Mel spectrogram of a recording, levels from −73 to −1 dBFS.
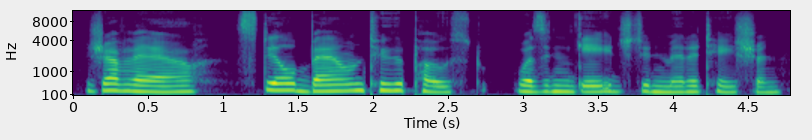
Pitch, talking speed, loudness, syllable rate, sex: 200 Hz, 125 wpm, -17 LUFS, 3.9 syllables/s, female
